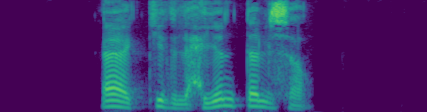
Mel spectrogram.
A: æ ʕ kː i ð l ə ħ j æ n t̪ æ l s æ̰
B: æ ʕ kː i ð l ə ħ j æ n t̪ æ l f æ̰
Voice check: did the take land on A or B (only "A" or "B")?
A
